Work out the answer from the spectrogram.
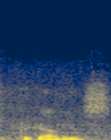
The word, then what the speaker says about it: Bigalius: Let's start off by saying my name is Bigalius. That is how it's pronounced.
